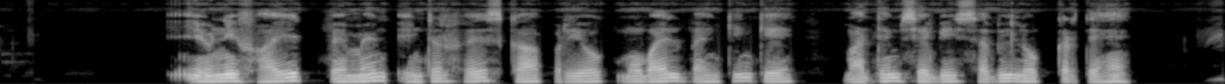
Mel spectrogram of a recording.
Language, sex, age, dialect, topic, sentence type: Hindi, male, 36-40, Garhwali, banking, statement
